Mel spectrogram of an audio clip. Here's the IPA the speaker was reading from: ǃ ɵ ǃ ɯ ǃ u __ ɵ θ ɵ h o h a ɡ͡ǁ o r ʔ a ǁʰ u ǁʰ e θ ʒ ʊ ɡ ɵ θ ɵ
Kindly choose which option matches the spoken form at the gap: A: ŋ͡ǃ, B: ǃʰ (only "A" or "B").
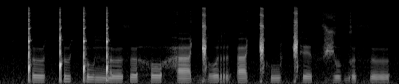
A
